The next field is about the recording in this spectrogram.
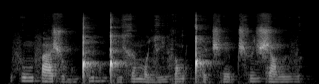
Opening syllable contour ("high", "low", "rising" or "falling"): high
